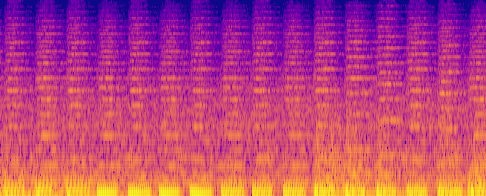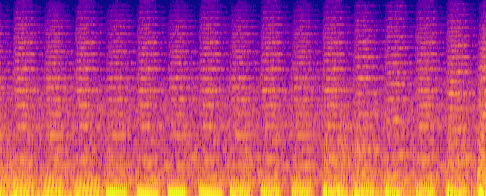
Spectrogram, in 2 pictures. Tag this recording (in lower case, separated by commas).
timpani, music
